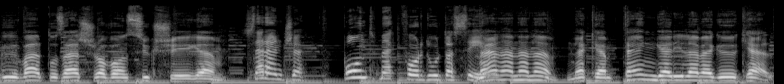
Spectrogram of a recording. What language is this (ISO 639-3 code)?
hun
